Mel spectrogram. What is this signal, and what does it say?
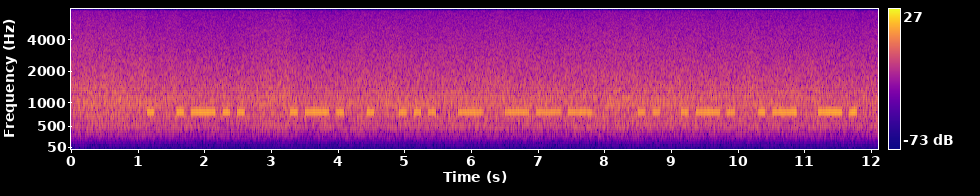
Morse code, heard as a keyed tone, hand-sent with a paddle, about 11 wpm, 810 Hz, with heavy radio static and a narrow filter. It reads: EL RESTO IRAN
